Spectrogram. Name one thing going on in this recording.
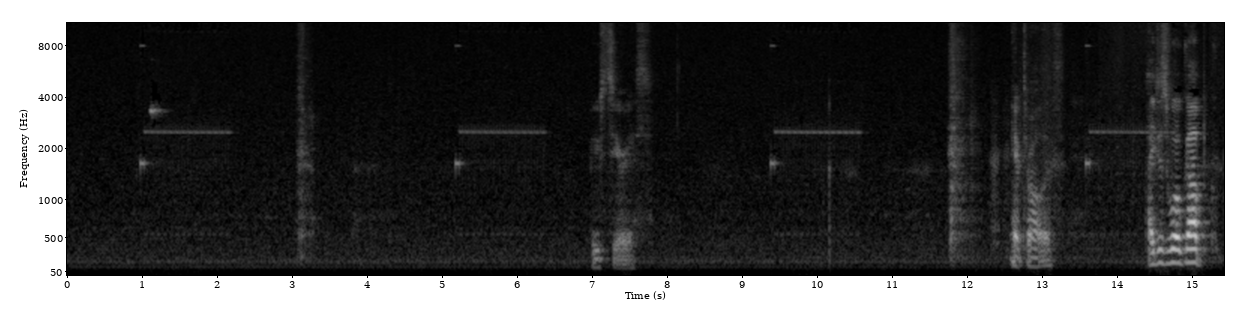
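A video call rings in repeated electronic bursts.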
